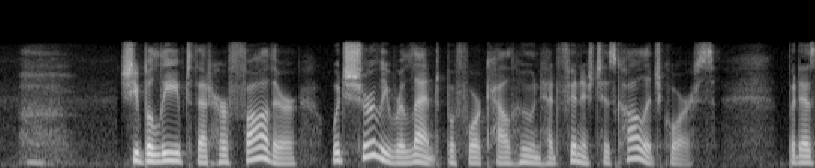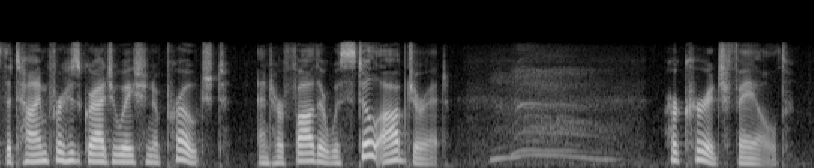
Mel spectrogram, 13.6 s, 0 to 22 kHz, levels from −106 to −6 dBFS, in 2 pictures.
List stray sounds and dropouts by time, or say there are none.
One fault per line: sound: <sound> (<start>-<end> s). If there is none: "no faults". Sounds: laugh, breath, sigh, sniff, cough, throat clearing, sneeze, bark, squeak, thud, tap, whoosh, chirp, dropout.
sound: sigh (0.1-0.7 s)
sound: breath (10.8-12.1 s)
